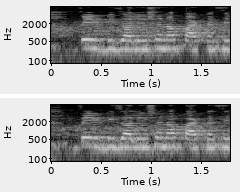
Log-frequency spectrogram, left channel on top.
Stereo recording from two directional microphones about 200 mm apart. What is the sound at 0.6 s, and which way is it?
A woman's voice, 20° right (ahead or behind).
